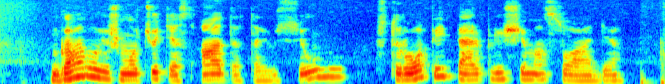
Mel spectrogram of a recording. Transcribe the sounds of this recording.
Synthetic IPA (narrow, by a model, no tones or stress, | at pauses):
ɡɑːʋoːɪʒmoːt͡ʃʲʊt̪ʲeːsɑːd̪ɐt̪ɐjuːsʲuːlˠuː | st̪ɾoːpʲɛɪpʲɛɾʲpʲlʲiʃʲɪmɑsʊɑːd̪ʲe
